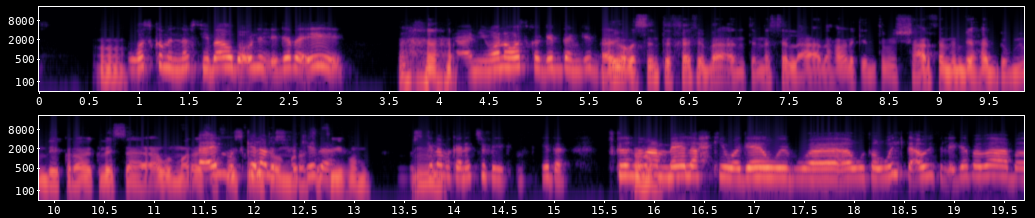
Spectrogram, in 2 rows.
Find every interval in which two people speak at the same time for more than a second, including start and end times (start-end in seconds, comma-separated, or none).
11.4-12.9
